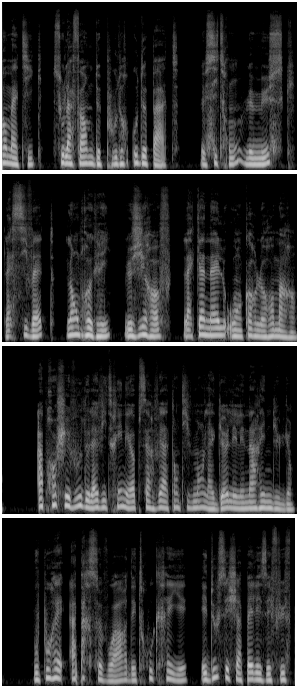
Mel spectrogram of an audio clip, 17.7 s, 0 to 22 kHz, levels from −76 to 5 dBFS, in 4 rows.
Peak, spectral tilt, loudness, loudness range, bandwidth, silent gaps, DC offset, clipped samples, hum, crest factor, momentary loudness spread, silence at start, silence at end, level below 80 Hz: -4 dBFS; -6.5 dB/octave; -22 LUFS; 4 LU; 16.5 kHz; none; under 0.1%; under 0.1%; none; 18 dB; 10 LU; 0 s; 0.1 s; -66 dBFS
